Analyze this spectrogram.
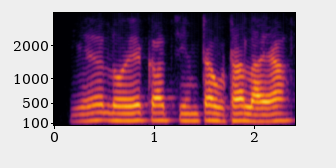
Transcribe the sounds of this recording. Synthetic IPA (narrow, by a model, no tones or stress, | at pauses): jeloːjekat͡ʃiːmʈaʊʈʰalaːjaː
